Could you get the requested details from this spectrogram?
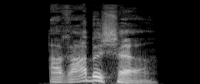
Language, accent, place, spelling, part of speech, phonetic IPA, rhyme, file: German, Germany, Berlin, arabischer, adjective, [aˈʁaːbɪʃɐ], -aːbɪʃɐ, De-arabischer.ogg
- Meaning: inflection of arabisch: 1. strong/mixed nominative masculine singular 2. strong genitive/dative feminine singular 3. strong genitive plural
